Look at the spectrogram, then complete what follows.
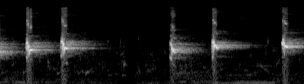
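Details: Sooty-headed bulbul giving sharp, loud single chips with brief ringing tails, mostly in pairs, separated by a second-long silence.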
